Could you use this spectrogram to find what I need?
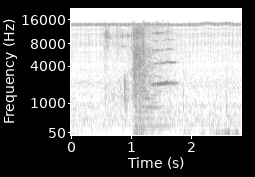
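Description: A metal cabinet door creaks open.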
